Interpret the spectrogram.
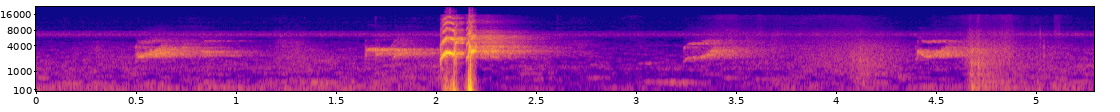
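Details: Lovebird singing to encourage other birds to join in ngekek and gacor song: a few soft buzzy chirps spaced about a second apart, broken by one loud double squawk.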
